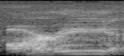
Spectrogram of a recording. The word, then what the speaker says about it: Auri: album, or the band Auri, A-U-R-I, I believe that's how it's pronounced, and that shit was fucking fantastic.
